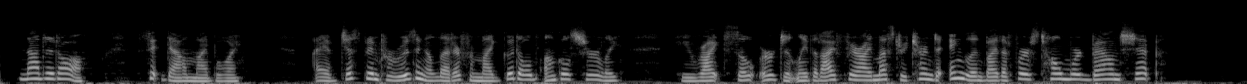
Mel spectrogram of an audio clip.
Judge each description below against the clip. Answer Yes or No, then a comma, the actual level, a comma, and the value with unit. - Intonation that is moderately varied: No, wide, 5.7 semitones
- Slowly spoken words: No, average, 185 wpm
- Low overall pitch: No, high, 205 Hz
